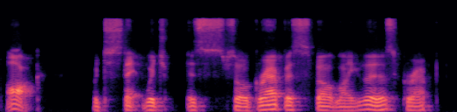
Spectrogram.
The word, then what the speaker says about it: awk: Yeah, so today we're going to cover grep and awk.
